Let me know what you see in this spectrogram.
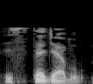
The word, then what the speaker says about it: استجابوا: الله، في قوله تعالى والذين استجابوا، لعل بسبب التردد اللي حصل لك كانت السين ضعيفة اللي هو حرف الصفير، كأنك يعني السين تجدنك يا الله نطقتها، الذين استجابوا كأنك انطلقت التاء على طول. الصحيح أن يكون أن تكون السين واضحة بحيث أنها حرف صفير. والذين استجابوا استجابوا بهذه الطريقة. الثانية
